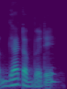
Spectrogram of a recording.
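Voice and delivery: gentle request. Shown as a demonstration. Kind teacher coaxing a shy girl up, soft request. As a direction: ask gently, no command in it. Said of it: "तो teacher ने आराम से बोला था".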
